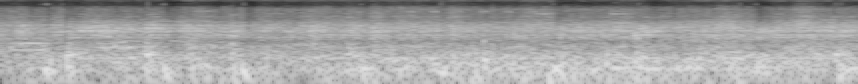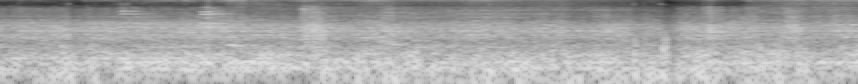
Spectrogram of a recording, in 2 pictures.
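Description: Indian Railways express train running, heard from inside the coach: a steady rumble of wheels on rails with an occasional clatter over rail joints.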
